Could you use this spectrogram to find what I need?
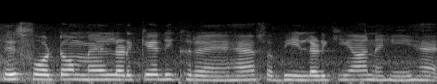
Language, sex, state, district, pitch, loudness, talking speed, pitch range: Hindi, female, Haryana, Jhajjar, 215 Hz, -17 LUFS, 150 wpm, 200-225 Hz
